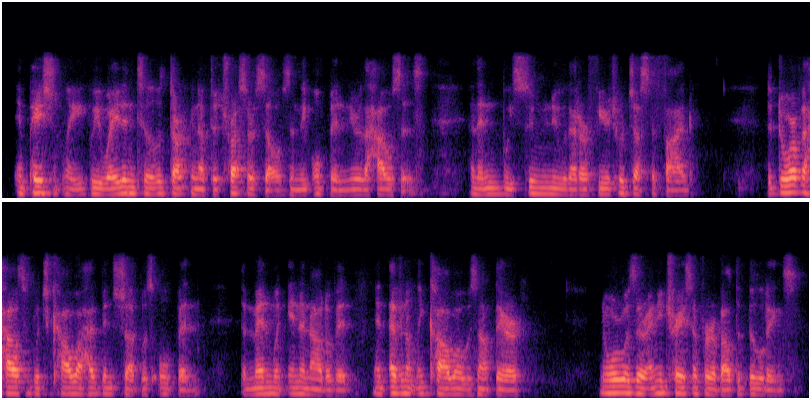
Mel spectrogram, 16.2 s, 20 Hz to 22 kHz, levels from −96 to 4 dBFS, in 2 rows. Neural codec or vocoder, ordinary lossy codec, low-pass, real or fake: codec, 16 kHz in and 24 kHz out, 1 kbps, XY-Tokenizer; Opus, 16 kbps; 7.2 kHz; fake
